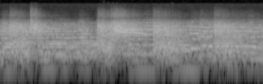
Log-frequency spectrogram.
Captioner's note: gunshots bang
